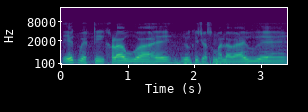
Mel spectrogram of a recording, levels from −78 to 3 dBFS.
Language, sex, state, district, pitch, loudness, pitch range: Hindi, male, Bihar, Araria, 125 Hz, -29 LUFS, 120-130 Hz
